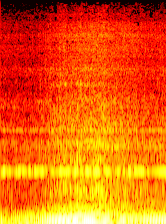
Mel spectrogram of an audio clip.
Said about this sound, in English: Mark drove crazily along the streets, dodging and weaving people, cars, and debris.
